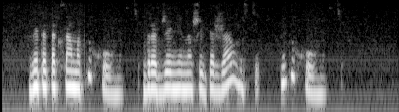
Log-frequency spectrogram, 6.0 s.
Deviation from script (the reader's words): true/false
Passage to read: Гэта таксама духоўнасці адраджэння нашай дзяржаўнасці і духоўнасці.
false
